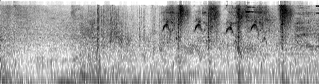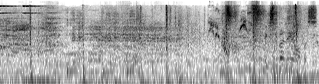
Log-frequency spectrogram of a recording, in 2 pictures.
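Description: Spell explosions from Confringo casting in the Hogwarts Legacy video game, with repeated booming blasts and crashing impacts over dense continuous combat noise, with no talk in between.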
